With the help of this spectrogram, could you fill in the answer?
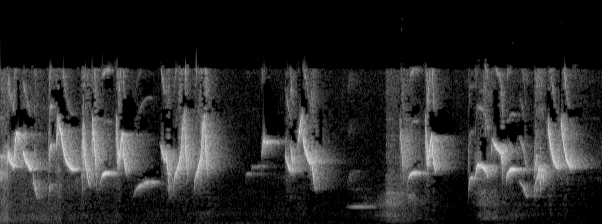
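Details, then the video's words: A black-throated canary sings a fast, high, continuous song of sweeping chirps and bright trills, used as a training song, broken by short pauses and one low pure whistle. "BLACKTHROAT GACOR SUARA JERNIH"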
